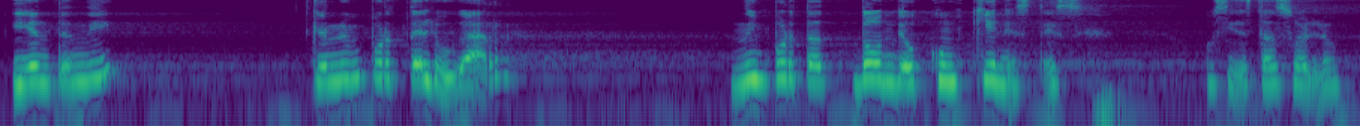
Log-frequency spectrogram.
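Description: A woman's voice: sits high, takes it slowly, creaky, pauses often, dark tone, breathy edge. A woman podcast host, crying as she speaks, giving a heartfelt motivational monologue with repeated self-affirming phrases. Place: on the way home.

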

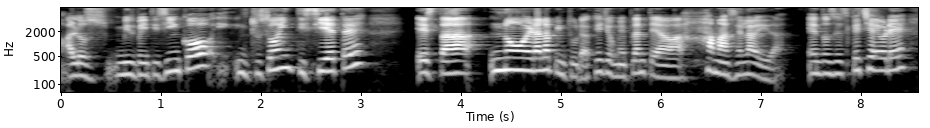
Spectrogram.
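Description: A woman in her late twenties talking reflectively to the camera about relationships, in a relaxed conversational way with fillers and restarts. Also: mid-range voice. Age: late 20s. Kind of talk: personal vlog monologue.

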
